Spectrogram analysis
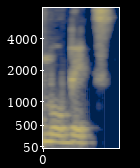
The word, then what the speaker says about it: Mobitz: The word is Mobitz. Mobitz 1 या Mobitz 2. ठीक है, आपकी मर्जी, आप टी को प्रोनाउंस करो, यानी Mobitz 1 या Mobitz 2.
